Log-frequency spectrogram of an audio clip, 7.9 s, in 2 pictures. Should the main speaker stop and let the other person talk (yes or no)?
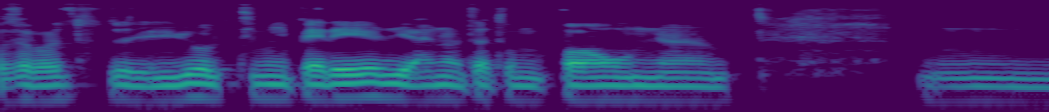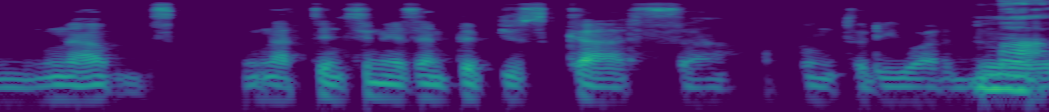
yes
